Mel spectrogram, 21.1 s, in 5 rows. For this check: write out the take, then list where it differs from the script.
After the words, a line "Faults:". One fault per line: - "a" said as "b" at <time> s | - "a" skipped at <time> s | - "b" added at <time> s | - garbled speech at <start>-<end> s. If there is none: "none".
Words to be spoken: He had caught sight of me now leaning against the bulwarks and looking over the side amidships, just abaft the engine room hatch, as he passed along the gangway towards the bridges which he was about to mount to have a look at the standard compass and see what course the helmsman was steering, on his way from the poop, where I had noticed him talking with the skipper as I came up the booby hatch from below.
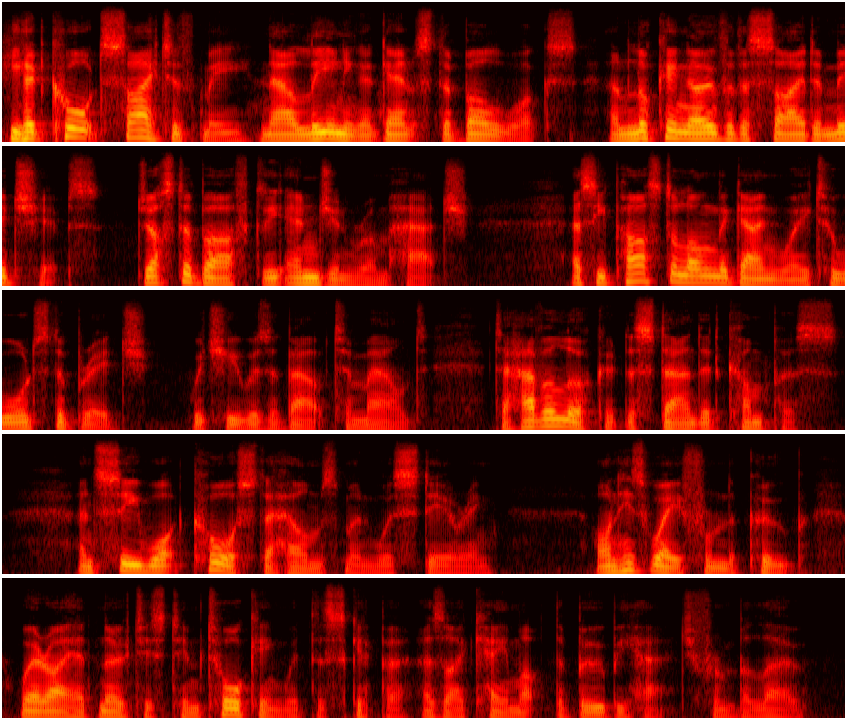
He had caught sight of me now leaning against the bulwarks and looking over the side amidships, just abaft the engine room hatch, as he passed along the gangway towards the bridge which he was about to mount to have a look at the standard compass and see what course the helmsman was steering, on his way from the poop, where I had noticed him talking with the skipper as I came up the booby hatch from below.
Faults:
- "bridges" said as "bridge" at 8.8 s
